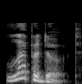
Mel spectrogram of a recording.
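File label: "lepidote", British English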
